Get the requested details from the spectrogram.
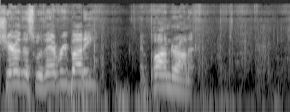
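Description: A man speaks calmly up close, outdoors.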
